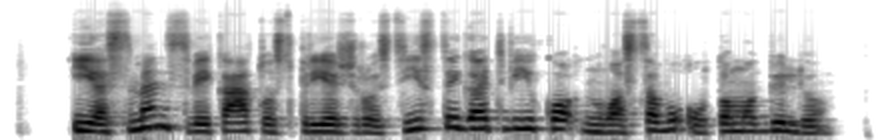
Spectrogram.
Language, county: Lithuanian, Kaunas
